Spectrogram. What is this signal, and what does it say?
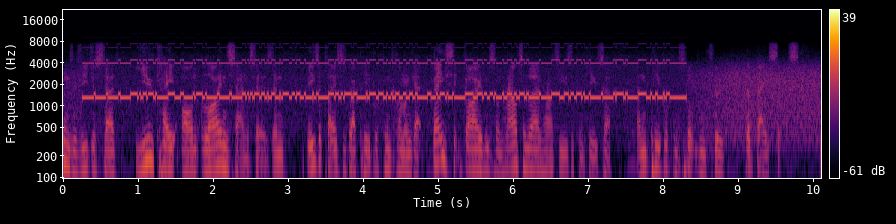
RTTY (45.45 baud, 170 Hz shift), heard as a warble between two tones, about 1380 Hz centre. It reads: OVER WELK EVENWICHT GAAT HET?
